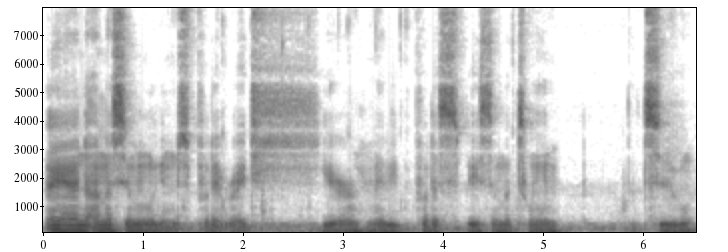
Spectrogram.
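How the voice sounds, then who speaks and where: Slow and sing-song, a hobbyist man with a lowish, gravelly voice narrates his circuit tinkering aloud, hesitating, unsure and correcting himself a lot. The noisy audio was recorded on a camera's built-in mic.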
